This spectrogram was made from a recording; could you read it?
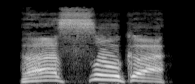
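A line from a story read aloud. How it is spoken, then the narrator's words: Roar like wounded bear. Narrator (Russian): Раненым медведем взревел Виктор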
